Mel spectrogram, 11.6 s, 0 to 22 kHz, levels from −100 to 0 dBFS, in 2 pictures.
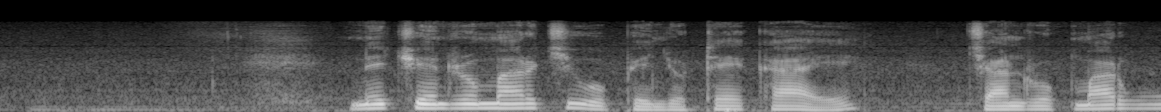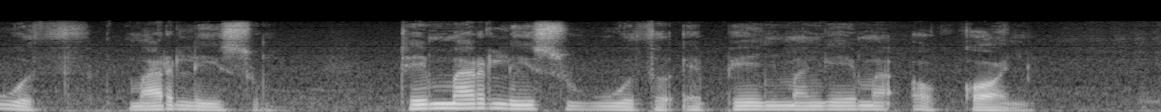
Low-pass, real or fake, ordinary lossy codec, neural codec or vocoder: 9.9 kHz; real; Opus, 64 kbps; none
